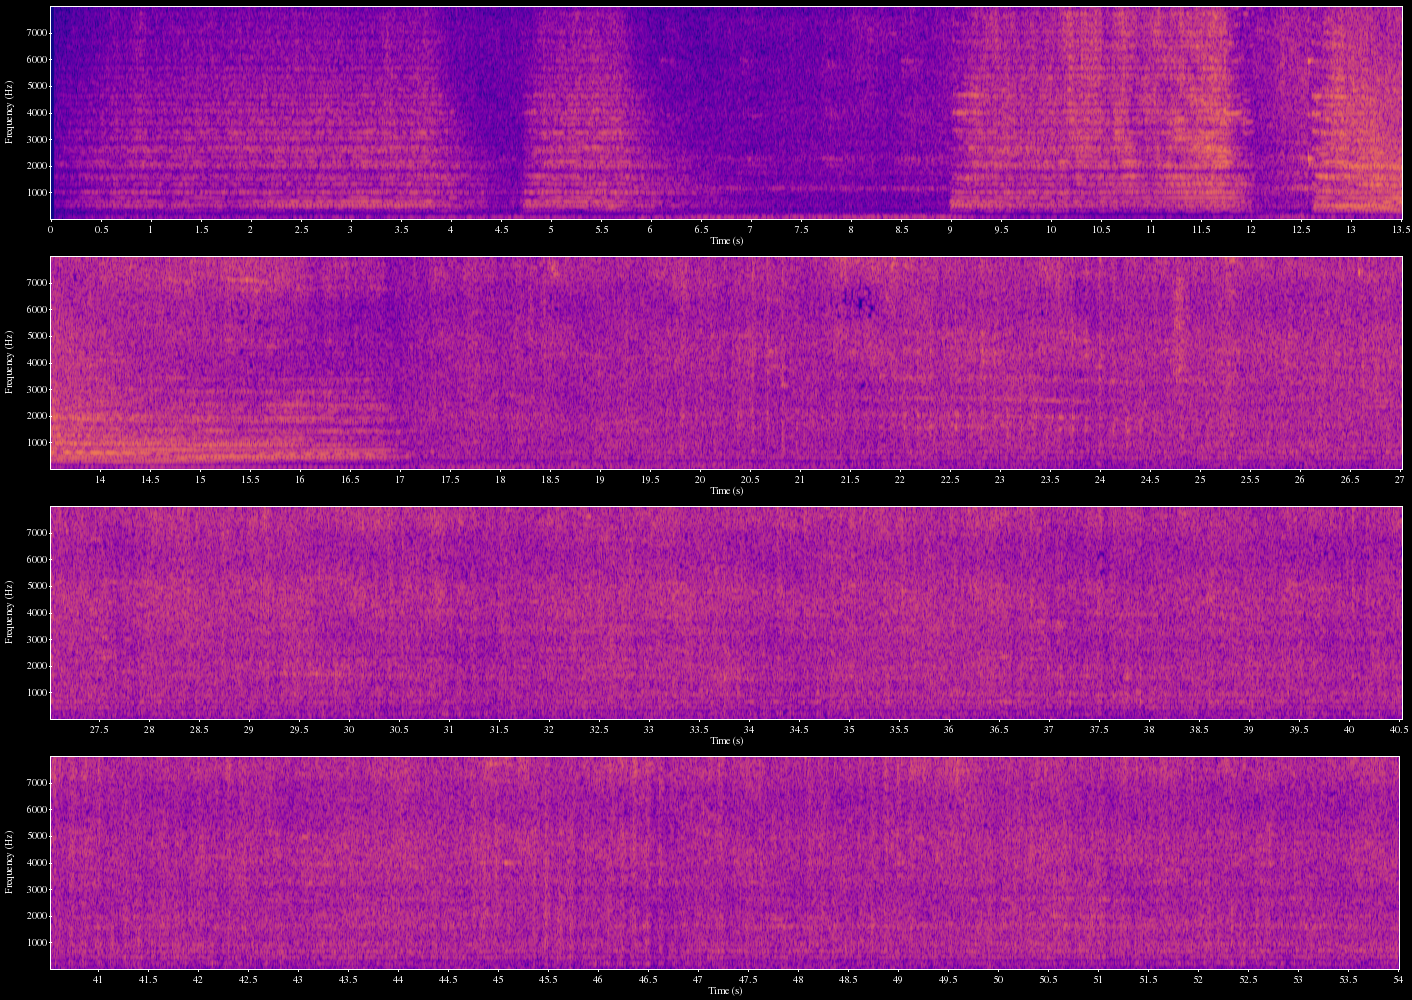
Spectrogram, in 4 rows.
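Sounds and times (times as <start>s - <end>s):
train horn blasts: 0.0s - 6.4s, 9.0s - 17.4s.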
